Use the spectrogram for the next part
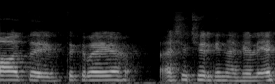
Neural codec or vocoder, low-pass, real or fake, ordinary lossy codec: vocoder, 44.1 kHz, 128 mel bands every 256 samples, BigVGAN v2; 14.4 kHz; fake; Opus, 24 kbps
